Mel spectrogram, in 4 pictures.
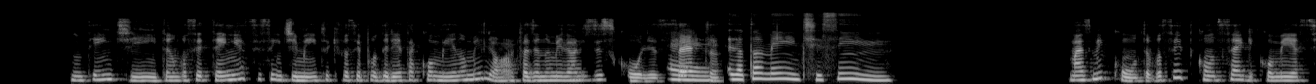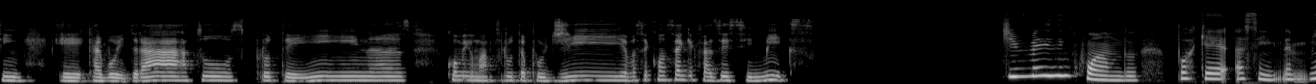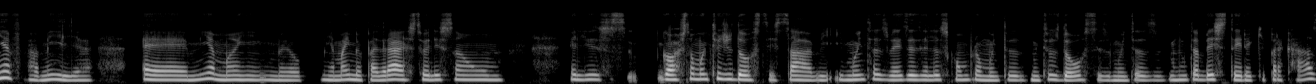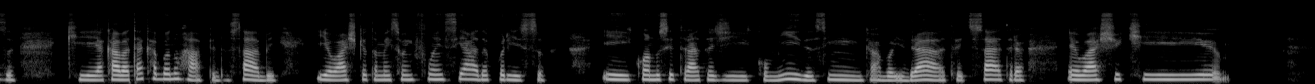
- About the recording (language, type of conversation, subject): Portuguese, advice, Como é que você costuma comer quando está estressado(a) ou triste?
- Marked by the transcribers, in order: other background noise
